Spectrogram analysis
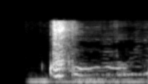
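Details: Sneeze in a baby: a single sharp, bursting sneeze followed by a brief vocal sound, over a steady low background hum.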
